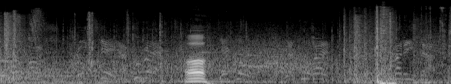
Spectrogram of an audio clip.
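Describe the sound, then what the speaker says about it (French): Gunfire and explosions from the Battlefield 6 campaign at Gibraltar rumble in the background, with a few sharper blasts standing out, while someone speaks briefly over the game. "Oh là là, toutes ces explosions"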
